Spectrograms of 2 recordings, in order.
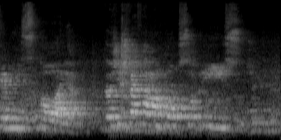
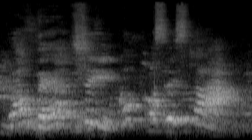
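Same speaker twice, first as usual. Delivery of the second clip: higher-pitched playful question, drawn out; intonation exagérée; 4 semitones higher, 5 dB quieter, much slower than usual. Shown as a demonstration. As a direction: ask it high and stretched, as an intonation game. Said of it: "vou perguntar pra ela com uma entonação".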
